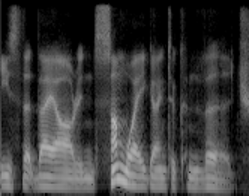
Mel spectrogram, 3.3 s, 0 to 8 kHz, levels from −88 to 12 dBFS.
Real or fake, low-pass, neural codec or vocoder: fake; 7.2 kHz; codec, 24 kHz, 1.2 kbps, DualCodec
